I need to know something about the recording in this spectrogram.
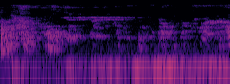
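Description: Near silence, with faint, irregular scratching of chalk writing on a blackboard.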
